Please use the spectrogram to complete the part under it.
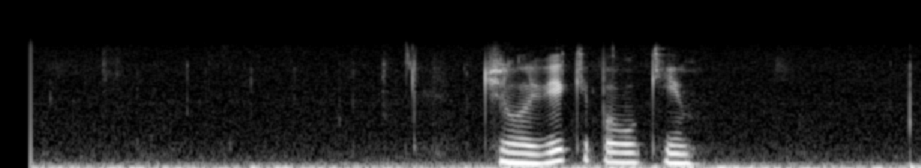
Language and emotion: Russian, neutral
